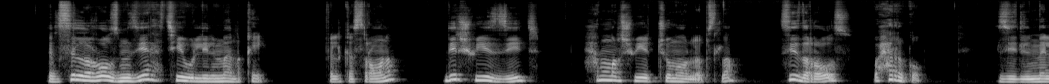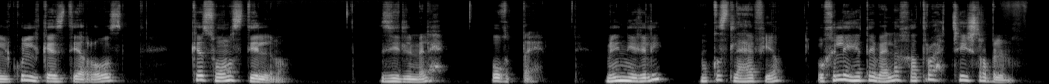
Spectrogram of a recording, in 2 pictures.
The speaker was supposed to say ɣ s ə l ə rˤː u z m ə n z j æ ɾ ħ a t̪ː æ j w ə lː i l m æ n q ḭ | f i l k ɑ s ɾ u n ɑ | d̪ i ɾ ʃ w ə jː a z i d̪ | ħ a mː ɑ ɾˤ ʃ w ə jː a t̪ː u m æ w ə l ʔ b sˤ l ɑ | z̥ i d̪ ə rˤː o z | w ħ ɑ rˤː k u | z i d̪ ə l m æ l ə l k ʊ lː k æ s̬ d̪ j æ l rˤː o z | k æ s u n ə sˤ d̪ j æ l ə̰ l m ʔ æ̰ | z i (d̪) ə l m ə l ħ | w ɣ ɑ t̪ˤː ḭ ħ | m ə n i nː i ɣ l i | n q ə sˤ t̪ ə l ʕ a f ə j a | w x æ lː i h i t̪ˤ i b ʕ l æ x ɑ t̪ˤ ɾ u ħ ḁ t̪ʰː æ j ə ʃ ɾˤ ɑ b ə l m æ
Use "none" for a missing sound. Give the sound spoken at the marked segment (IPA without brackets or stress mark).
d̪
